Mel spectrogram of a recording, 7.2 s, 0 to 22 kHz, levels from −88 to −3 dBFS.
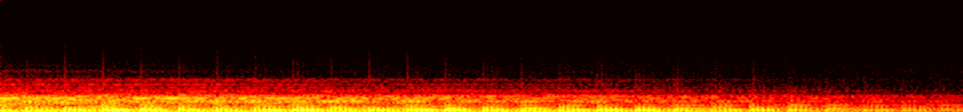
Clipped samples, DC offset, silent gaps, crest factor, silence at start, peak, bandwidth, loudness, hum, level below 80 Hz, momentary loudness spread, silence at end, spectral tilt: under 0.1%; under 0.1%; none; 14 dB; 0 s; -10 dBFS; 1.3 kHz; -26 LUFS; none; -28 dBFS; 13 LU; 0 s; -12.5 dB/octave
